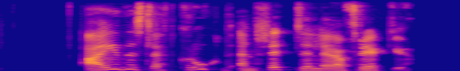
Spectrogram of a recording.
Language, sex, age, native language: Icelandic, female, 20-29, Icelandic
